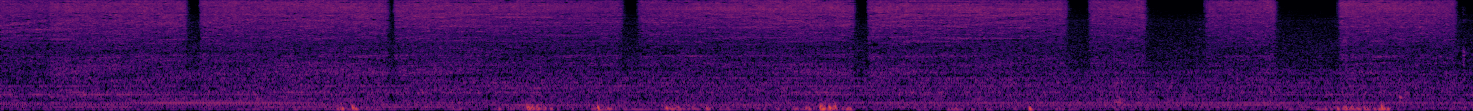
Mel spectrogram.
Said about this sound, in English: I'm just going to spray a little more just to try to even this out a little bit.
